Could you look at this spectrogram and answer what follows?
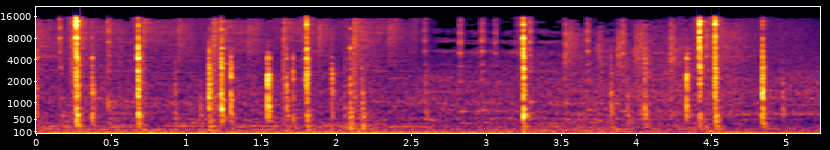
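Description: Metal wrench clicking and tapping on a car battery's negative terminal clamp nut as it is tightened: sharp, irregular clicks a few times a second. A steady low hum sits underneath.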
